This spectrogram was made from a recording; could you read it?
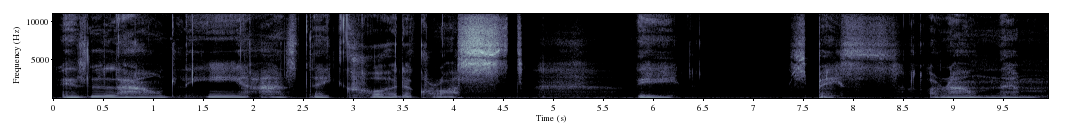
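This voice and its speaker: A menacing alien scientist played by a man speaks in a very breathy, dark whisper, extremely slow and deliberate. He is scornful and condescending, a would-be conqueror in an ASMR roleplay, recorded close and dry. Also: on the low side, no room sound, exaggerated voice. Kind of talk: soft-spoken ASMR roleplay monologue.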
